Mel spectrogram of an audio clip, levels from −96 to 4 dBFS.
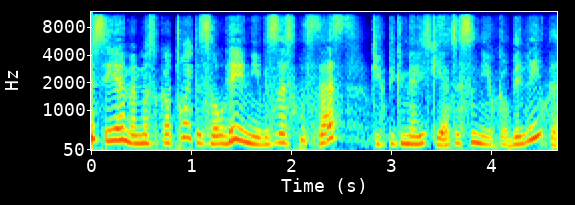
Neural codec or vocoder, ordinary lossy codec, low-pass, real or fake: codec, 16 kHz in and 24 kHz out, 0.4 kbps, LongCat-Audio-Codec, four codebook decoder; AAC, 32 kbps; 10.8 kHz; fake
